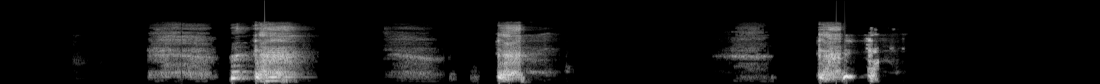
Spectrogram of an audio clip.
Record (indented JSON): {
  "three_cough_length": "11.0 s",
  "three_cough_amplitude": 30440,
  "three_cough_signal_mean_std_ratio": 0.32,
  "survey_phase": "beta (2021-08-13 to 2022-03-07)",
  "age": "18-44",
  "gender": "Female",
  "wearing_mask": "No",
  "symptom_cough_any": true,
  "symptom_runny_or_blocked_nose": true,
  "symptom_shortness_of_breath": true,
  "symptom_sore_throat": true,
  "symptom_diarrhoea": true,
  "symptom_fever_high_temperature": true,
  "symptom_headache": true,
  "symptom_change_to_sense_of_smell_or_taste": true,
  "symptom_onset": "3 days",
  "smoker_status": "Current smoker (e-cigarettes or vapes only)",
  "respiratory_condition_asthma": false,
  "respiratory_condition_other": false,
  "recruitment_source": "Test and Trace",
  "submission_delay": "2 days",
  "covid_test_result": "Positive",
  "covid_test_method": "RT-qPCR",
  "covid_ct_value": 15.5,
  "covid_ct_gene": "ORF1ab gene",
  "covid_ct_mean": 15.9,
  "covid_viral_load": "6100000 copies/ml",
  "covid_viral_load_category": "High viral load (>1M copies/ml)"
}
